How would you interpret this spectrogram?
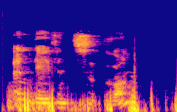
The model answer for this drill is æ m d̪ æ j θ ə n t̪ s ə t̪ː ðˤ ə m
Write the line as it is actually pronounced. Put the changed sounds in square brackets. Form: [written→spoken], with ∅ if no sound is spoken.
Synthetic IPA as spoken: æ [m→n] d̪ æ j θ ə n t̪ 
